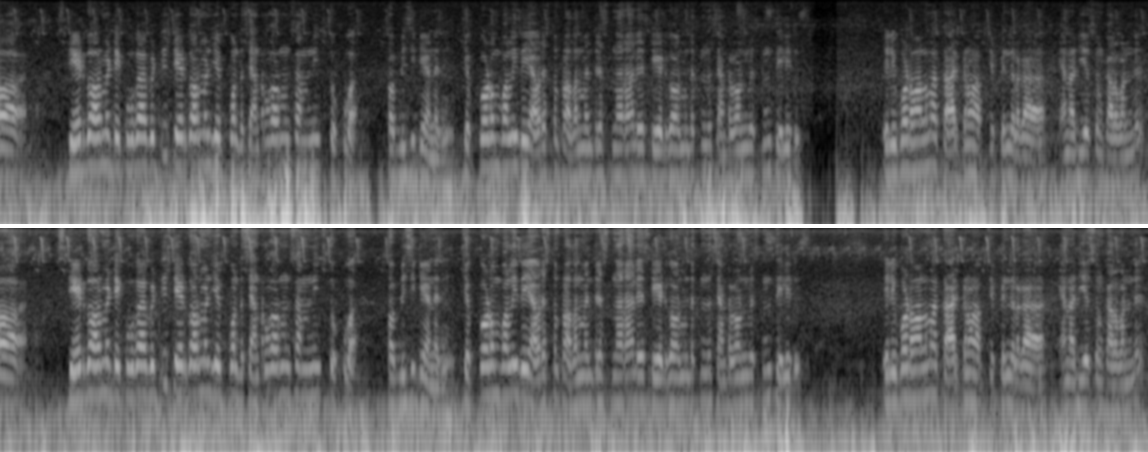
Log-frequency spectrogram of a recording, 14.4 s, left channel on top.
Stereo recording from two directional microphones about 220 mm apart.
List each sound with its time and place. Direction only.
0.2 s a sound: 25° right (ahead or behind)
0.9 s speech: 15° right (ahead or behind)
11.0 s speech: 15° right (ahead or behind)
